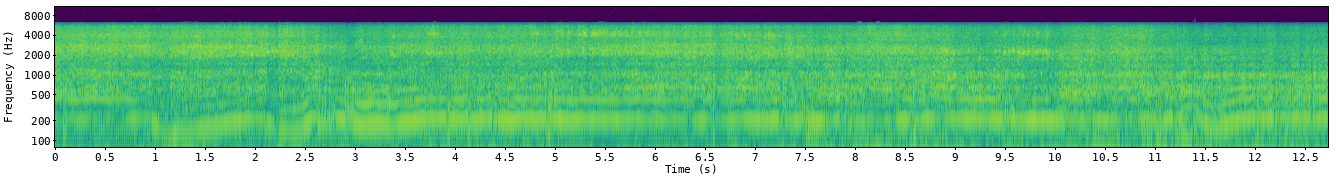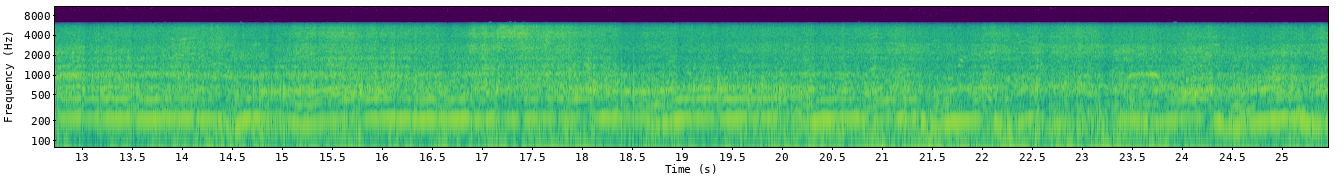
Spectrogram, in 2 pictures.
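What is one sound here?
A car engine roars loudly at high revs, dipping and rising again and again.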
